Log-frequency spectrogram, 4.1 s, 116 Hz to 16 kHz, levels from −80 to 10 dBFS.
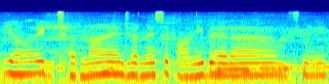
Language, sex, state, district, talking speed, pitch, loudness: Hindi, male, Chhattisgarh, Raipur, 160 wpm, 200 Hz, -14 LUFS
